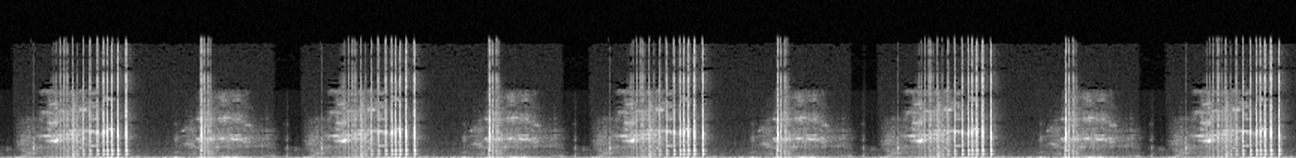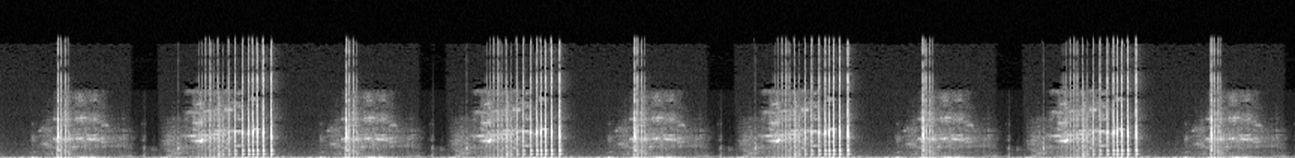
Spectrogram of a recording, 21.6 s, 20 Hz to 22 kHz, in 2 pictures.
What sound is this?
clean swing squeaking
Swing squeaking. Artificial, clean. From plastic box and old oven door. Recorded with Zoom H1. Mixed in Audacity.
park, swing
